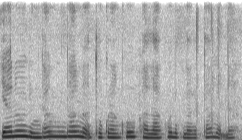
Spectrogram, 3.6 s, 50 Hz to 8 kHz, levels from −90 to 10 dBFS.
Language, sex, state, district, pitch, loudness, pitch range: Garo, female, Meghalaya, South Garo Hills, 240 Hz, -16 LUFS, 220-265 Hz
